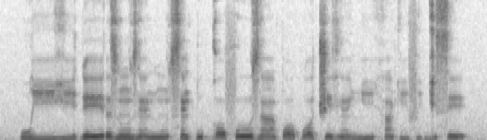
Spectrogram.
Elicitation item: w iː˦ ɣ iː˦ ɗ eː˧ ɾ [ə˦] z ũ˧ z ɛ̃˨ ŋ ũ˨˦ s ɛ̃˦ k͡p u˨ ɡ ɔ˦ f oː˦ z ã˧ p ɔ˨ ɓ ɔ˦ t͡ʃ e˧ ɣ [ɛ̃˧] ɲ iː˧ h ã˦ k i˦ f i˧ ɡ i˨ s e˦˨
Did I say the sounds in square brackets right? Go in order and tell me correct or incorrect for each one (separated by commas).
correct, incorrect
